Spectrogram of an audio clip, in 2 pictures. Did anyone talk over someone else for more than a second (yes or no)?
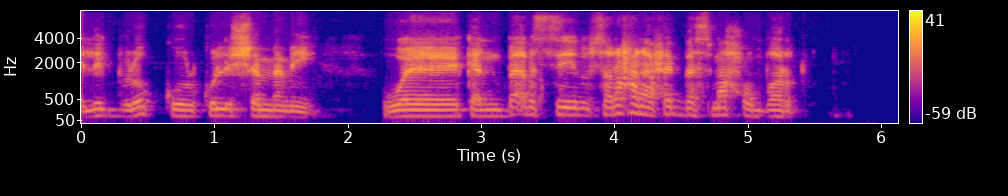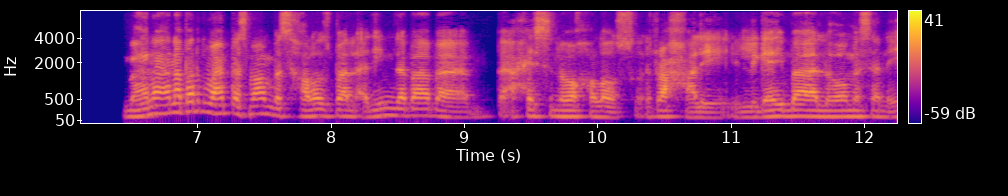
no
